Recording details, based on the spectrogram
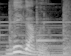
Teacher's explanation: Su sílaba tónica está en la di.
